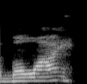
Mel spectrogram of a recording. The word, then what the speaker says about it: Moai: Well, riffing off of that, in Okinawa, they have this beautiful practice of the Moai. It's spelled M-O-A-I.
